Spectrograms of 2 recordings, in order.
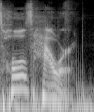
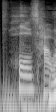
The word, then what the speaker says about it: Holzhauer: Also, it's Holzhauer, James. – Holzhauer.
